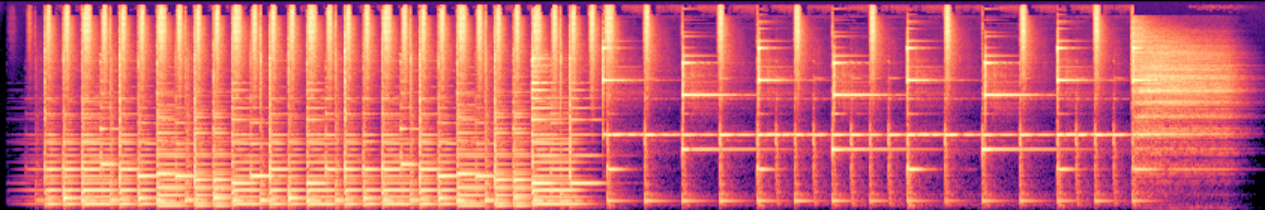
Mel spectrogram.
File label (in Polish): deszczyk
